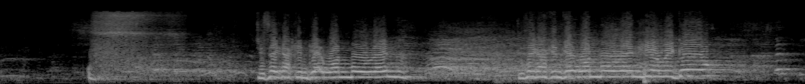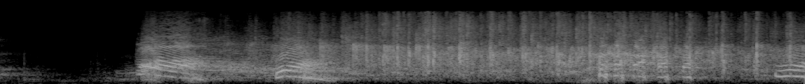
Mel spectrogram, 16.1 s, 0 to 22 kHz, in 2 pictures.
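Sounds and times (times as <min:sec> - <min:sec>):
laughter: 0:00.8 - 0:03.1, 0:04.2 - 0:08.4, 0:13.4 - 0:16.0
speech: 0:02.6 - 0:04.3, 0:05.2 - 0:07.2
audience whoops and cheers: 0:09.4 - 0:11.0
audience applause: 0:09.7 - 0:16.0.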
